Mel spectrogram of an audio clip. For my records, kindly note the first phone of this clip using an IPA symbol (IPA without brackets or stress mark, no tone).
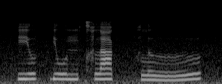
j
